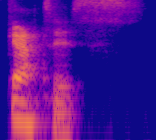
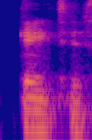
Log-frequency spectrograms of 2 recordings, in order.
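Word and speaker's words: Gatiss: last one is um i think mark gattis gatus status however you want to say it yeah i think it's gators okay i think someone asked him how to pronounce it once on twitter i think his reply was um just think gay i always do which i found very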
